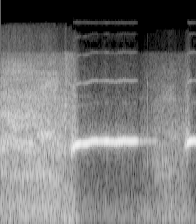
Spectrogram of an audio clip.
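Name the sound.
breathy human whistling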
